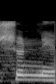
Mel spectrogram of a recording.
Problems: constant background noise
